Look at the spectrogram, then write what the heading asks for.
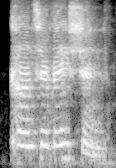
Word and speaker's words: conservation: So All these words are stressed on the third syllable, if you will see.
